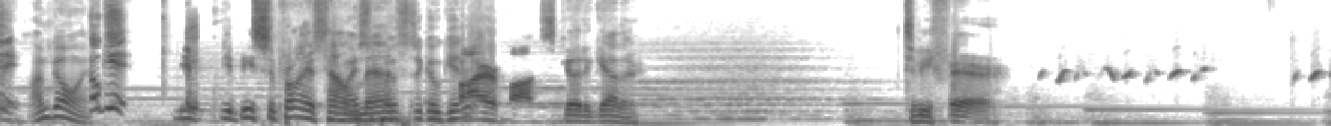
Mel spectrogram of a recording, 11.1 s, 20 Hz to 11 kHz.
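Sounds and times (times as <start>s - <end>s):
speech: 0.0s - 5.4s, 7.6s - 8.4s
person whistling a quick wavering tune: 8.6s - 10.2s, 10.8s - 11.0s.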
